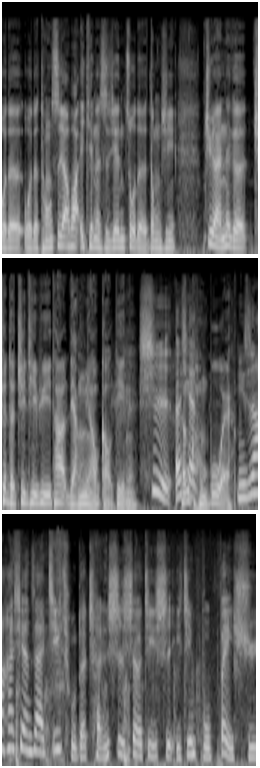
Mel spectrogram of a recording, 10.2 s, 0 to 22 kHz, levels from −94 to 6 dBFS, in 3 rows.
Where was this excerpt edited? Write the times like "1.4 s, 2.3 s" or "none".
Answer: none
